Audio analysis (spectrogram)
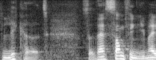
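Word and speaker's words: Likert: the lier scale now some people say it's lyart I actually look this up it's actually pronounced liquor so that's something you may have learned today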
